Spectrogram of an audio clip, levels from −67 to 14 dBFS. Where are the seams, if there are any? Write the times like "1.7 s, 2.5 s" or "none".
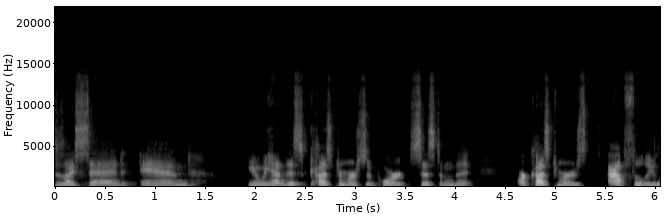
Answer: none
